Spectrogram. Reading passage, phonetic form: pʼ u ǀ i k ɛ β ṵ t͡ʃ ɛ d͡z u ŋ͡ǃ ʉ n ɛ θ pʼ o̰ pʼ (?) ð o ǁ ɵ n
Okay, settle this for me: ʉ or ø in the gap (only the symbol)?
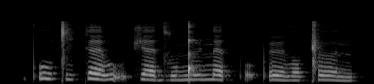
ø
